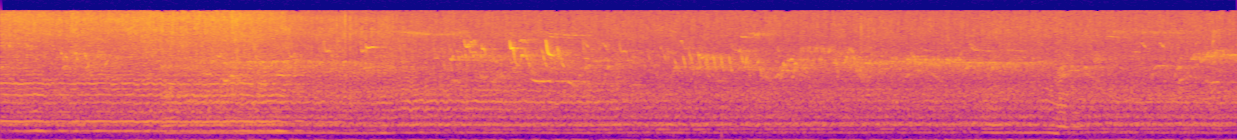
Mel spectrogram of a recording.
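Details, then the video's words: Loud, rich honey bee buzzing in nature, several overlapping hums sliding slightly up and down in pitch as bees fly near, with faint bird chirps behind. "Best Honey Bee Sound!"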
